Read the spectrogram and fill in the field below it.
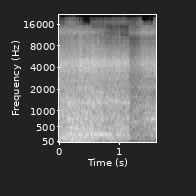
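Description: Loud roar of late model stock cars racing past at Five Flags Speedway, a dense wash of motor noise that drops off sharply partway through.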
